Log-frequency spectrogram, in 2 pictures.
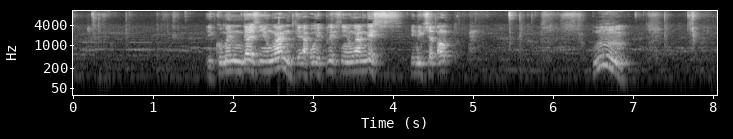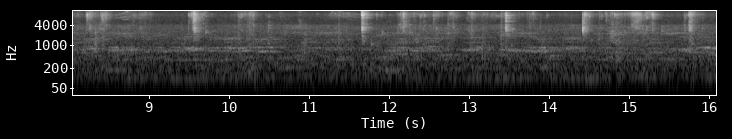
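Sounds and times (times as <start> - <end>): person chewing rice: 0.0 - 1.5, 4.8 - 16.0.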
